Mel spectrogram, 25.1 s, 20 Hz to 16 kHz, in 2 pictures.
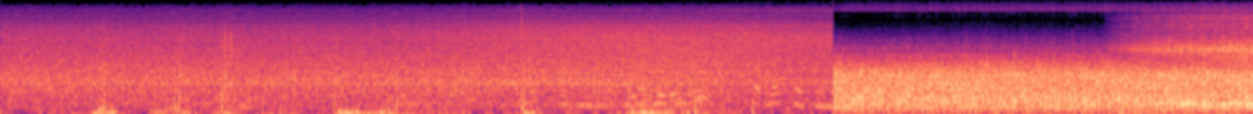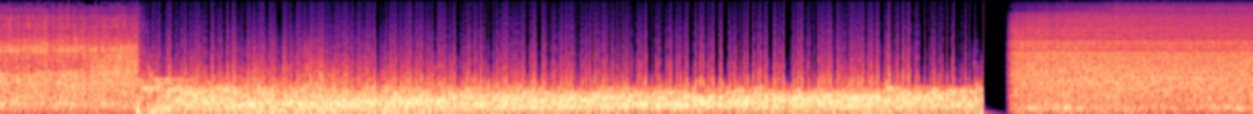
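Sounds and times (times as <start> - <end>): waterfall roaring: 0.0 - 14.0, 22.6 - 25.0.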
